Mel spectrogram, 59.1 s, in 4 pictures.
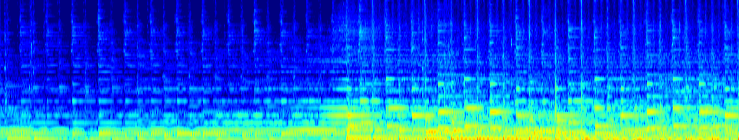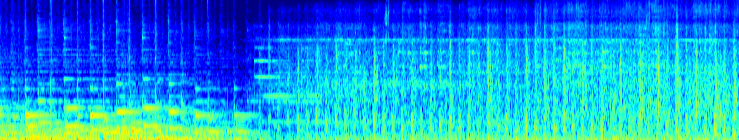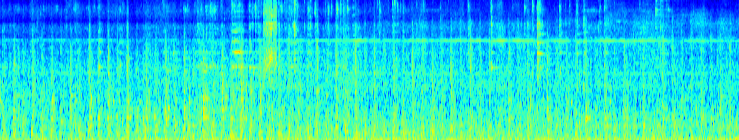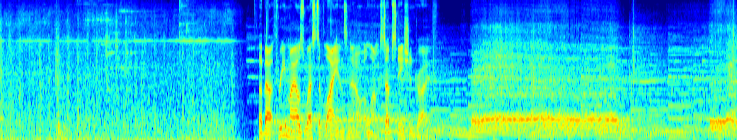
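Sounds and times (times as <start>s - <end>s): train wheels clacking over rail joints: 19.8s - 49.3s.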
